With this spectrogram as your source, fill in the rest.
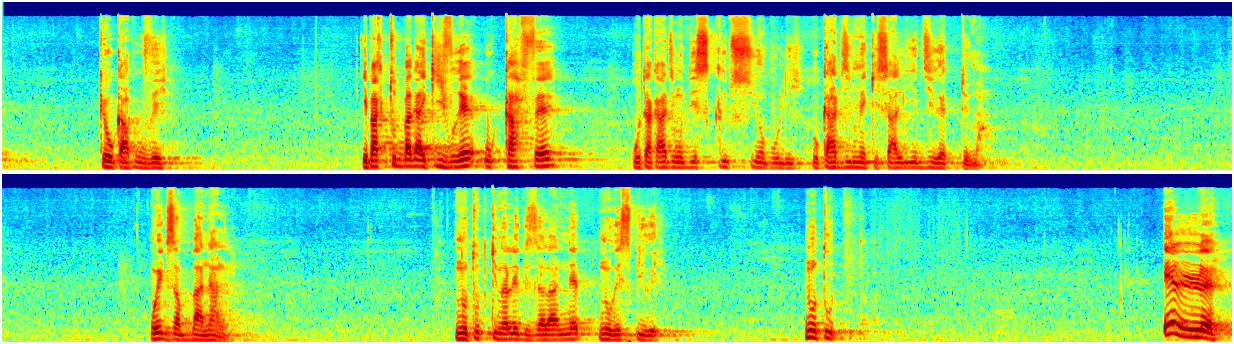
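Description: A man preaches with animation into a microphone, in bursts with long pauses, in a slightly echoing hall.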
